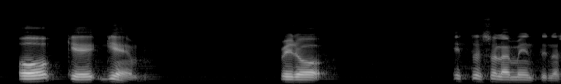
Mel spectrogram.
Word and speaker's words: Ockeghem: Con respecto al nombre, nació en Flandes, lo que hoy es Bélgica, Francia, Países Bajos, y su nombre se pronuncia algo así como, bien dijimos, Ockeghem.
